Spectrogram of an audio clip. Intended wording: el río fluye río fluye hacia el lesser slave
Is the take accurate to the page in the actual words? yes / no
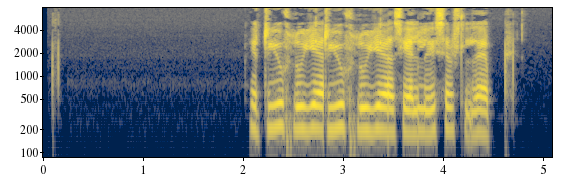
yes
